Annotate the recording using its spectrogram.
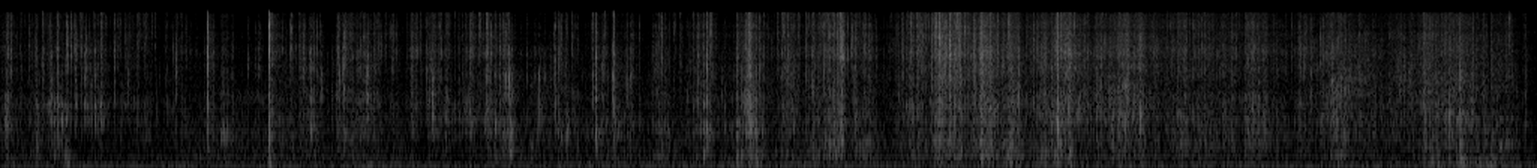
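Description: Plastic shrink wrap being torn and peeled off a Blu-ray case: a continuous crinkling with sharp crackles and snaps, loudest about six to seven seconds in.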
